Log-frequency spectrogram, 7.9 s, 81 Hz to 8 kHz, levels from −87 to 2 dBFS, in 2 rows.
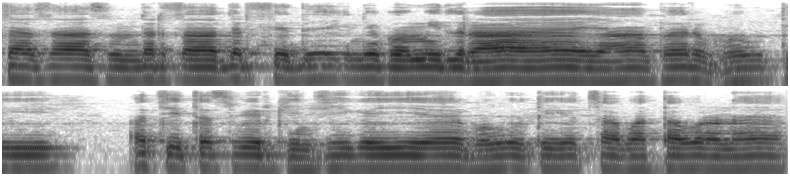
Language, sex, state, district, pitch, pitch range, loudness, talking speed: Hindi, male, Rajasthan, Bikaner, 115 Hz, 110-115 Hz, -19 LUFS, 185 wpm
